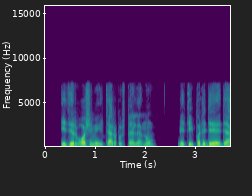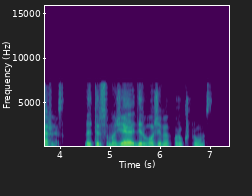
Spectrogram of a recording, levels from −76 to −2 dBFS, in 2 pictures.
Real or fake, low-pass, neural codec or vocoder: fake; 7.2 kHz; codec, 16 kHz, 0.8 kbps, ZipCodec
